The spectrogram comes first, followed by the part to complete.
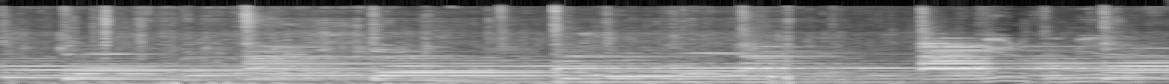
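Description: Handpan played by hand: a series of struck notes, each ringing on with a metallic, bell-like tone and overlapping the next.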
